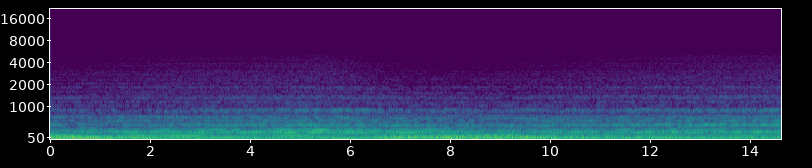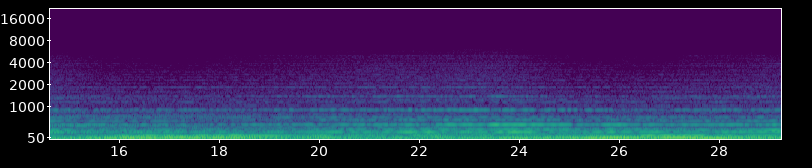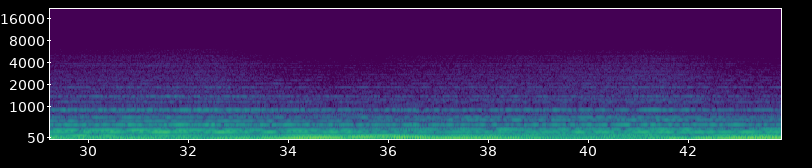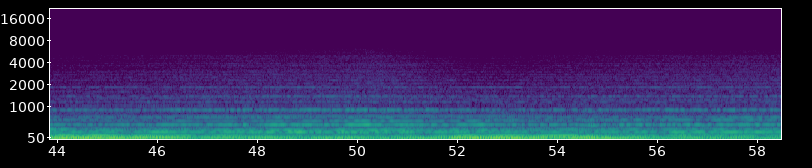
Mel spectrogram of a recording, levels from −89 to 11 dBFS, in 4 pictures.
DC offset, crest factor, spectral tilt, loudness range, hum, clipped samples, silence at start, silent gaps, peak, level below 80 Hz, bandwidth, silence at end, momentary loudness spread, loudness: 2%; 14 dB; -12.5 dB/octave; 8 LU; none; under 0.1%; 0 s; none; -6 dBFS; -20 dBFS; 1.9 kHz; 0 s; 10 LU; -24 LUFS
